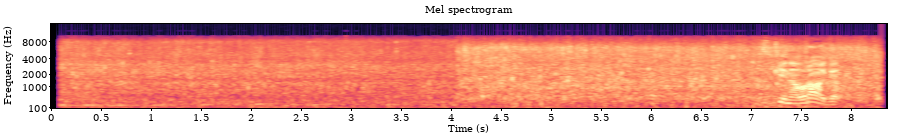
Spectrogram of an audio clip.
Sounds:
Rain

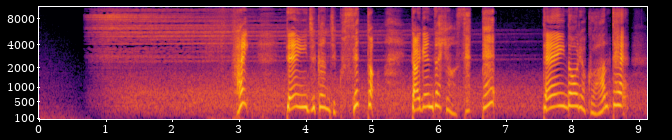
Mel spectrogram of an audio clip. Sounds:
Speech

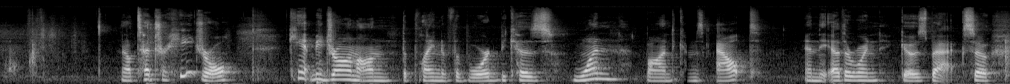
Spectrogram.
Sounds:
Speech, inside a small room

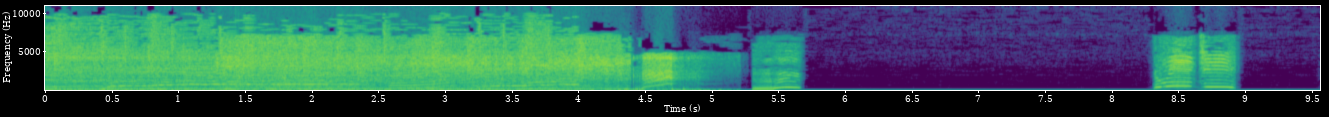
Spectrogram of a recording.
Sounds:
Speech, Music

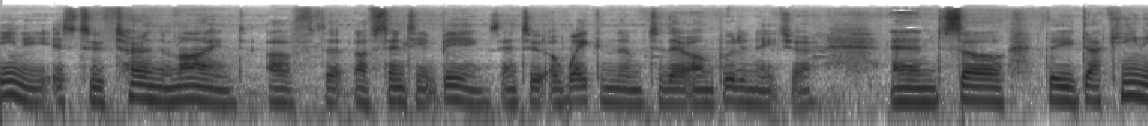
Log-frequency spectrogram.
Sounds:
Speech

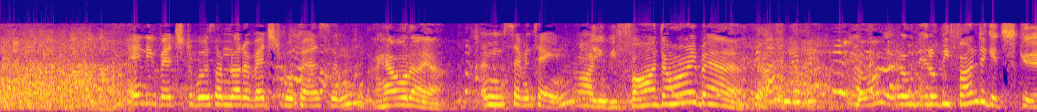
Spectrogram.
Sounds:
Speech

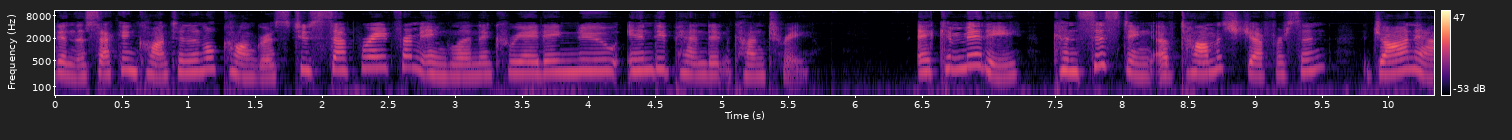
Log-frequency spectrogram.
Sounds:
Speech

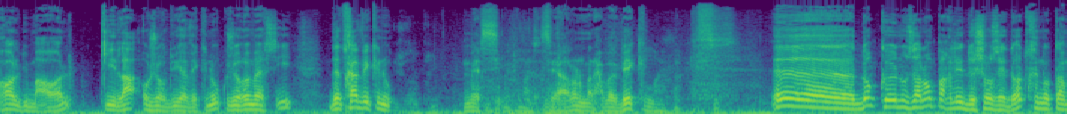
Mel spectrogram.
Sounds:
Speech

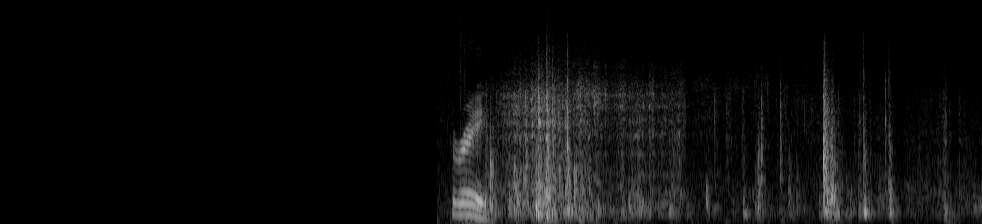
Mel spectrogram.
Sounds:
Speech

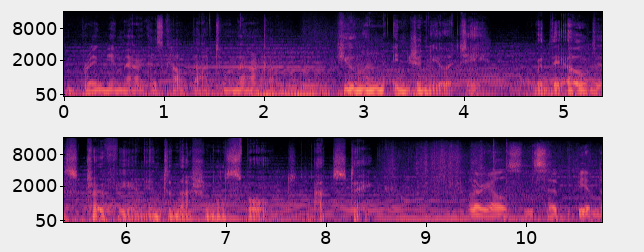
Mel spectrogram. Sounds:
Speech, Music

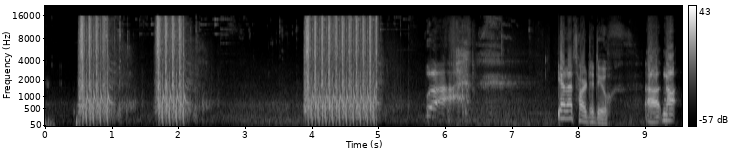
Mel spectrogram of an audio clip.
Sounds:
machine gun shooting

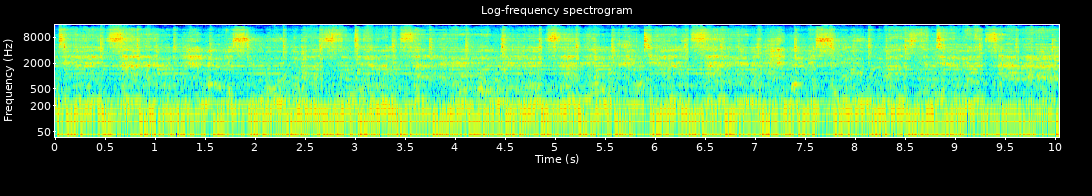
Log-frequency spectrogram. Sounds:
Music

